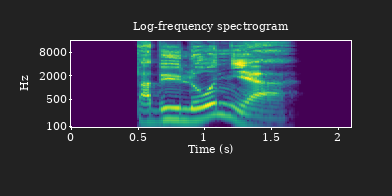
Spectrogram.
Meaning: a Babylonian
- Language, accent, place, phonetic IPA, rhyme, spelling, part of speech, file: German, Germany, Berlin, [babyˈloːni̯ɐ], -oːni̯ɐ, Babylonier, noun, De-Babylonier.ogg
